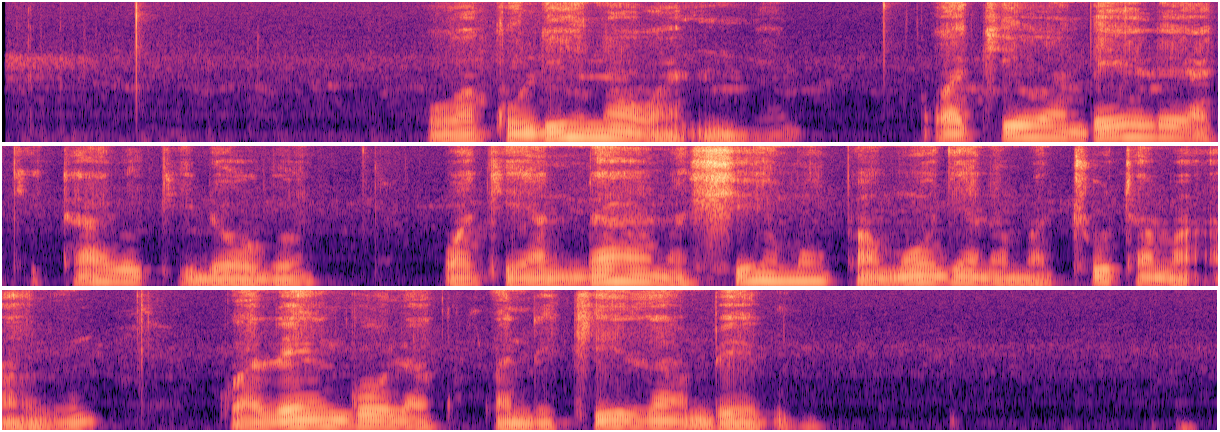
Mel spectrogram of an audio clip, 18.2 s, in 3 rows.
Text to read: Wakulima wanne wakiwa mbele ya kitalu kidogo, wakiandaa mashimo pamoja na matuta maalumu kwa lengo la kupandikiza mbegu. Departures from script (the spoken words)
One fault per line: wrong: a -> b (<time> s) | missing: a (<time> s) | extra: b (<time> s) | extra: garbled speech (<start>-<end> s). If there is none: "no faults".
no faults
